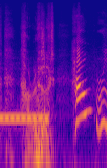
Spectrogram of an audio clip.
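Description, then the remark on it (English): A single steady ringing tone from an outgoing phone call that goes unanswered sounds for about a second beneath overlapping voices, then cuts off, followed by a short pause and more talking. “On the phone here waiting for this person.”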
